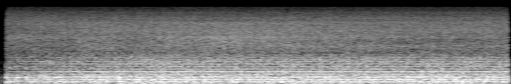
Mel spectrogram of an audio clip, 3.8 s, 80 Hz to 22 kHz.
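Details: Cheap Pyle speaker amplifier at about 7 o'clock volume, microphone held up to the speaker with no music playing: steady, even hiss with a faint hum underneath as the amp puts noise out.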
